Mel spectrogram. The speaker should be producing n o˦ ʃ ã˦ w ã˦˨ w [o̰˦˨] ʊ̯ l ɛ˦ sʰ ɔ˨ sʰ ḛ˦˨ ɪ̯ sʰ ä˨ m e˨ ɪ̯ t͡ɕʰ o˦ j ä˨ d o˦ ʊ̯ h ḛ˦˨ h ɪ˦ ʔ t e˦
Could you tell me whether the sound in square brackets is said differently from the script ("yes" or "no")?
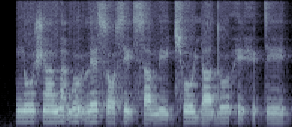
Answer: no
